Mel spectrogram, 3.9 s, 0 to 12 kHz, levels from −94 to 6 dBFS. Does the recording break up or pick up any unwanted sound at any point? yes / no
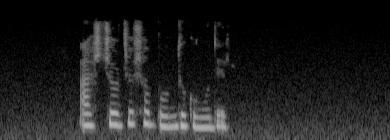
no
